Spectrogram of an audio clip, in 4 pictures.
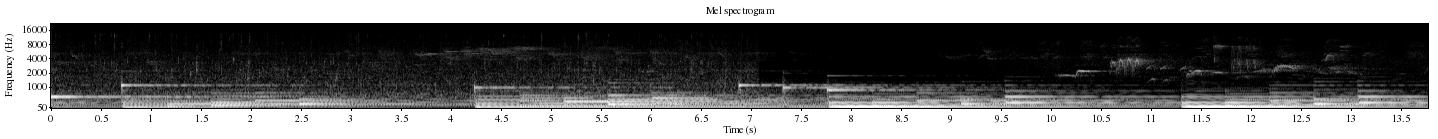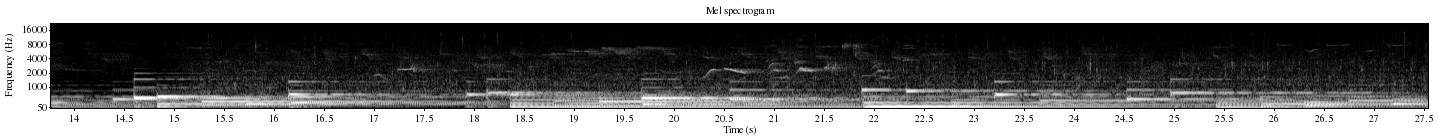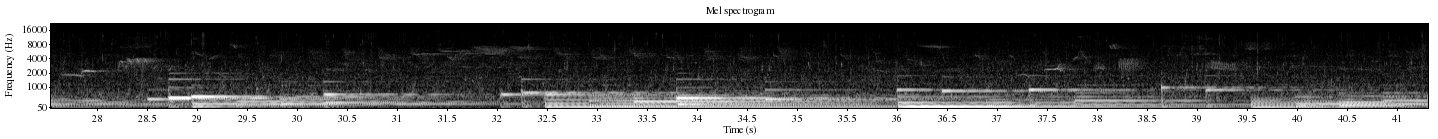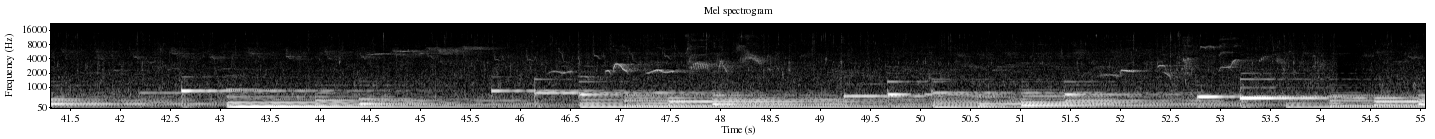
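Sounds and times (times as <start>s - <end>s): slow calm piano music: 0.0s - 55.0s.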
